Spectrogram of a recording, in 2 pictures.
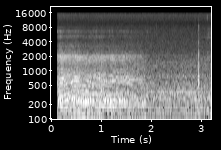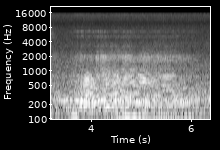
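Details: An adult snoring after a day of drinking: a soft, steady, fluttering rumble with two slow swells, like two long snoring breaths, against background noise.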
